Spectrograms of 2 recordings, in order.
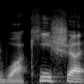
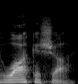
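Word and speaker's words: Waukesha: a focus group in wakasa Wisconsin I hope I'm pronouncing that correctly at one point I said wakisha and that's very much wrong I believe that it is wakashaw don't email me about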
